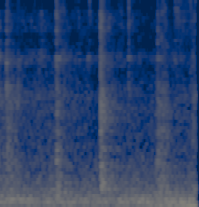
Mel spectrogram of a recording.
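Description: A quiet concert hall with a few faint, sharp clicks as the flutist and string players raise their instruments, just before they start to play.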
